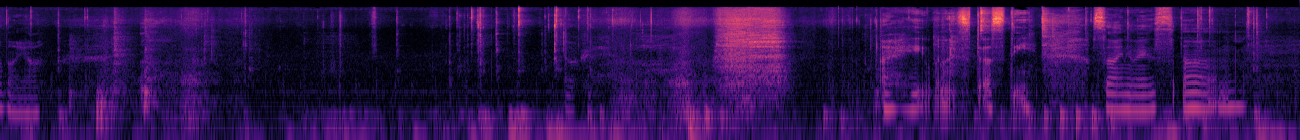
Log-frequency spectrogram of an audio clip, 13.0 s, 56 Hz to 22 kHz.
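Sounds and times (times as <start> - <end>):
hands clicking and tapping at desk: 8.2 - 12.8.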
